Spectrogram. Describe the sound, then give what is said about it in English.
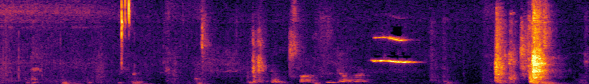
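A door in a house squeaks with a brief, high-pitched whine, then closes with a loud thump. Soft murmuring and rustling come just before it. “My door squeaks a lot.”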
